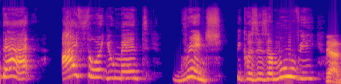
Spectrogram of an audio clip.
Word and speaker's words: Grinch: Yeah, for example, like I had a hard time pronouncing Grinch, and I was with my aunt, and I kept saying, "Hey, look, Grints, Grints, Grints," and I kept getting pissed off.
